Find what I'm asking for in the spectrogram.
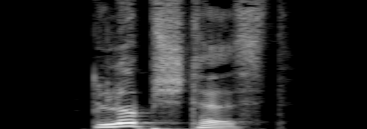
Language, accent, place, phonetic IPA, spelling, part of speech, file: German, Germany, Berlin, [ˈɡlʊpʃtəst], glupschtest, verb, De-glupschtest.ogg
- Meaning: inflection of glupschen: 1. second-person singular preterite 2. second-person singular subjunctive II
